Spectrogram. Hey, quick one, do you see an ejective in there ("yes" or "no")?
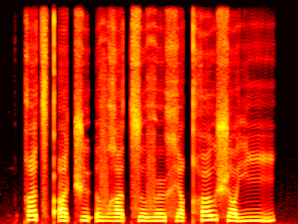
yes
